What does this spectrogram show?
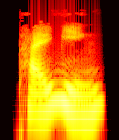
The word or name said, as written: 排名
